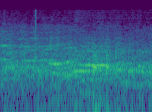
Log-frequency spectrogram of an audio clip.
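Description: Indistinct talking, with a single short click about half a second in.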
